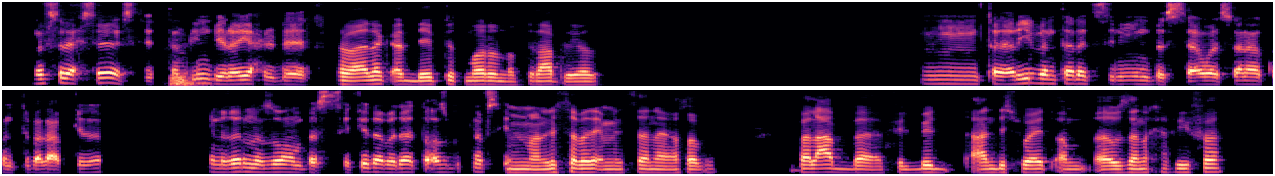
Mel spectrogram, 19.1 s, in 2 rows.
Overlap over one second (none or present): none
